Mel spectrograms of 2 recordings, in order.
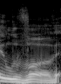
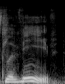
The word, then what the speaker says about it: Lviv: Now, by the way, if I say Lvov, everyone's going to correct me and say, no, Eric, it's Lviv. It's like, no, these cities all have multiple pronunciations.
